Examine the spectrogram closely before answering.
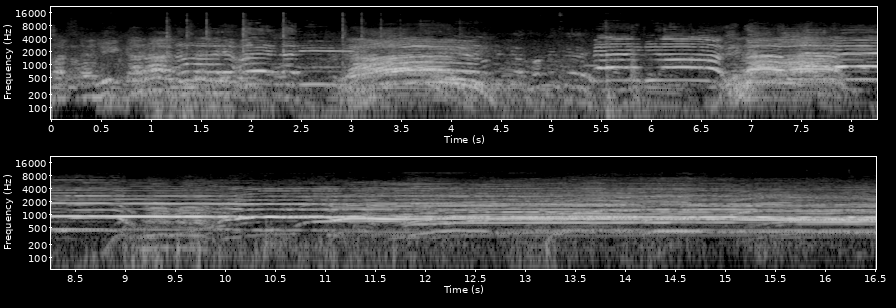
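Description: Men chant loudly together.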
